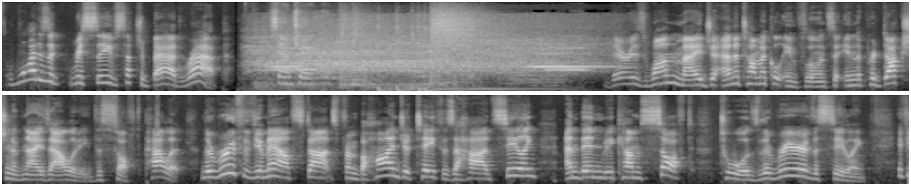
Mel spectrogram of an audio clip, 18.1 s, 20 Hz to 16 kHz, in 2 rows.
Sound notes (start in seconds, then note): 4.7 microphone feedback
